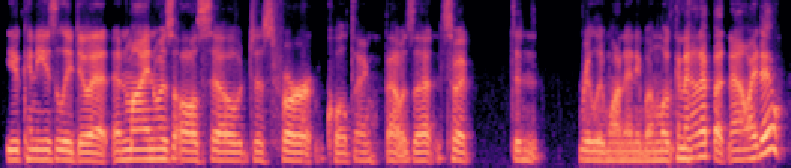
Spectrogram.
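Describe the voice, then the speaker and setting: A woman with a lowish voice and plenty of vocal fry speaks casually as a participant in a group video call. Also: steady tone, moderate pace. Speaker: sew-along participant.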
